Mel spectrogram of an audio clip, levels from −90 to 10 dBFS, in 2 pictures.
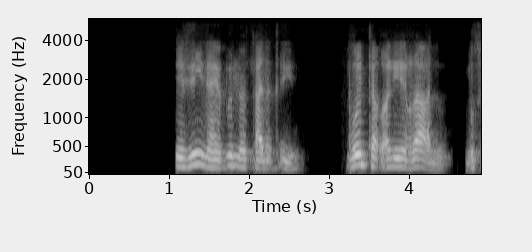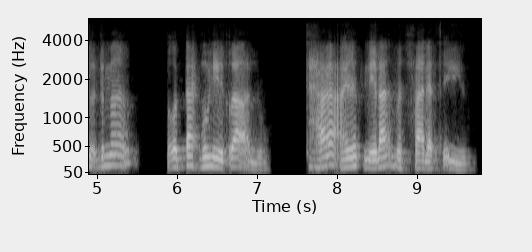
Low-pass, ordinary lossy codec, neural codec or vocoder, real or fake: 5.4 kHz; AAC, 32 kbps; codec, 16 kHz in and 24 kHz out, 0.6 kbps, FireRedTTS-2 codec; fake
